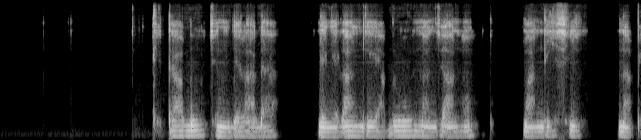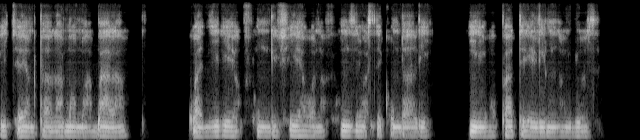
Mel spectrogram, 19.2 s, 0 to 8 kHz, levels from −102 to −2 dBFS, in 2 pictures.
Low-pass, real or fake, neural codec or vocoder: 7.2 kHz; fake; codec, 16 kHz, 16 kbps, FunCodec, trained on LibriTTS, 50 frames a second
